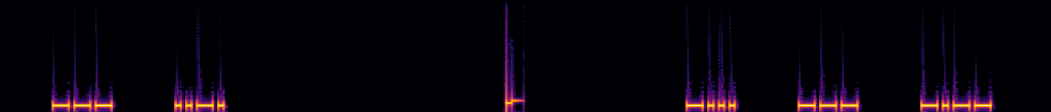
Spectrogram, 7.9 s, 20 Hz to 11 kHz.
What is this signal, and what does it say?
Morse code, heard as a keyed tone, about 30 wpm, spaced as for 14 wpm, 700 Hz. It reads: OF BOY
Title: 4x Character Spacing - Top 200 Words - 30wpm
